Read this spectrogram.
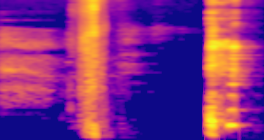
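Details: Cough: two short, dry cough bursts about half a second apart from a child who says she has a cough while narrating a Brookhaven game.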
